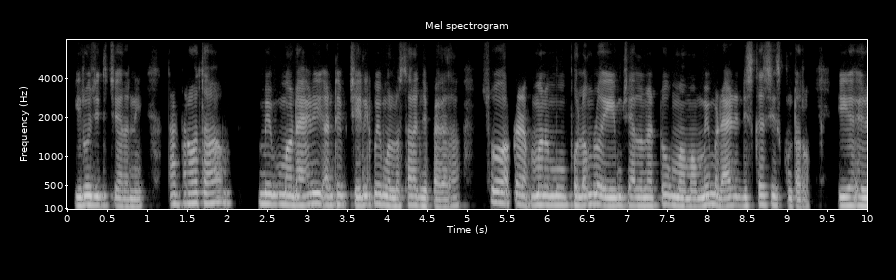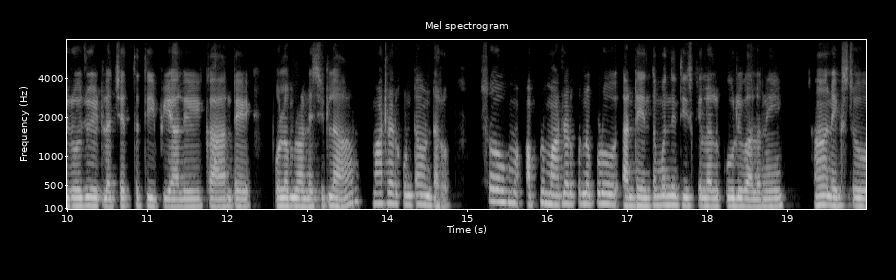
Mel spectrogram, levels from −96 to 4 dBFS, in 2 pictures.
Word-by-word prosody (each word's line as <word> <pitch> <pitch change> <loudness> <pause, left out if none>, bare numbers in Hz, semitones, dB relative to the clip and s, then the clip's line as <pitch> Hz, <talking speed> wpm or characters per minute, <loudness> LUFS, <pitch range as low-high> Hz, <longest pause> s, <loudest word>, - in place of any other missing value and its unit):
ఈరోజు 155 +1 +5
ఇది 150 +1 -7
చేయాలని. 135 -2 -2 0.4
దాని 170 0 -3
తర్వాత 185 +1 0 0.7
మేం 170 -1 +4
మా 160 - +4
డాడీ 160 +4 +2
అంటే 155 +1 0 0.2
చేనుకిపోయి 155 +3 +1
మళ్ళి 145 -2 +3
వస్తారని 150 0 -1
జెప్పా 140 -2 -3
గదా! 130 +3 -5 0.4
సో - - -13 0.2
అక్కడ 170 -2 -2 0.2
మనము 155 -1 +4
పొలంలో 160 +2 +2
ఏం 145 - +5
చేయాలన్నట్టు, 145 +1 0 0.2
మా 140 - +4
మమ్మీ 140 +3 +2
మా - - +1
డ్యాడీ 145 +2 0
డిస్కస్ 150 +3 -2
జేసుకుంటారు. 145 -3 -3 0.4
ఇగ 145 - +5 0.2
ఈరోజు 140 +1 +3
ఇట్లా 140 -1 -2
చెత్త 140 0 -4
తీపియాలి, 135 -1 0 0.2
కా 135 -1 0
అంటే 135 0 -2 0.4
పొలంలో 140 -1 +5
అనేసి 135 0 -2
ఇట్లా 145 -1 +1 0.5
మాట్లాడుకుంటా 170 -2 -2
ఉంటారు. 145 -2 -1 0.5
సో, 225 - -4 0.5
అప్పుడు 165 +4 -4
మాట్లాడుకున్నప్పుడు 175 +1 -1 0.3
అంటే, 145 +1 +1
ఎంతమందిని 155 +1 +1
తీసుకెళ్లాలి 140 -1 0
కూలి 140 0 +4
వాళ్ళని 135 +1 -1 0.5
ఆహ్, 160 0 +3
నెక్స్ట్ 145 +1 -3
145 Hz, 145 wpm, -25 LUFS, 140-160 Hz, 0.7 s, ఈరోజు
